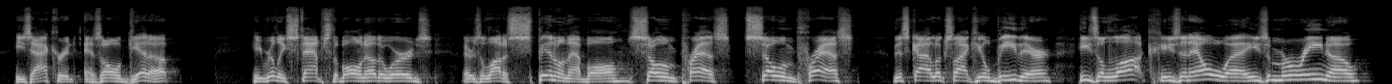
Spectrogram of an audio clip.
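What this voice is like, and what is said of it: Enthusiastic, over-the-top sportscaster impression. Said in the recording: “My Terry Bradshaw impersonation. ... It's a little overboard with Terry ... I like Terry's enthusiasm there.”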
